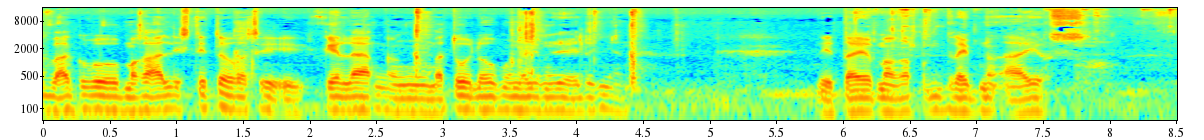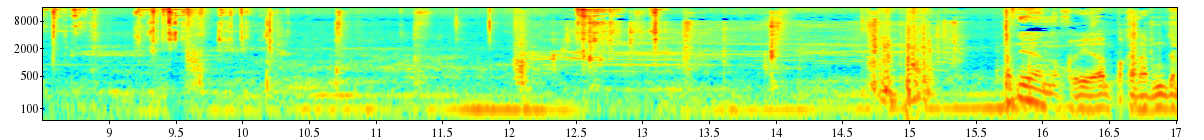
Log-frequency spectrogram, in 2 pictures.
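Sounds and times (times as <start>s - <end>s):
steady low hum: 0.0s - 17.0s
car keys jangling: 6.1s - 14.0s
short ringing tone: 12.2s - 14.9s.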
